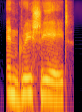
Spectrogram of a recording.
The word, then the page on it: ingratiate: Indian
